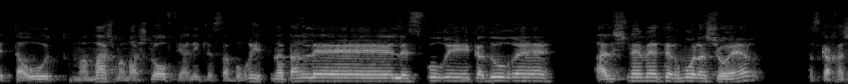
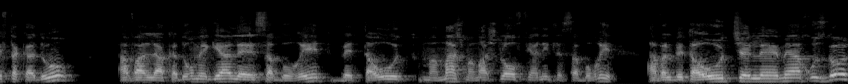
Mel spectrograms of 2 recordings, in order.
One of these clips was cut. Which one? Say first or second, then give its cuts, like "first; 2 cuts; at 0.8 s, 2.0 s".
first; 1 cut; at 2.7 s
